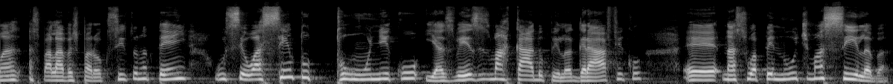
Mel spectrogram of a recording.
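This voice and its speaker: A woman's voice: on the high side, darkish tone. A woman teacher with a Brazilian Portuguese accent, giving a recorded lesson in a patient, explanatory way and checking in with her students often. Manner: slow, explanatory, checks in with "certo?".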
